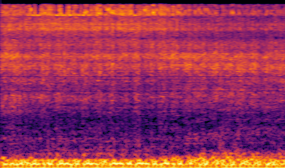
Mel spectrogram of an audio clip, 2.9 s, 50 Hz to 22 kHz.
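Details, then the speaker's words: Freshly assembled 6.0 LQ4 LS V8 with truck cam and DynoVox exhaust in AWD OBS GMC Sierra, just started in cold weather, tune still needs work: deep even rumble rising and falling with throttle, no knocks; normal revving. "Truck sounds good though."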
